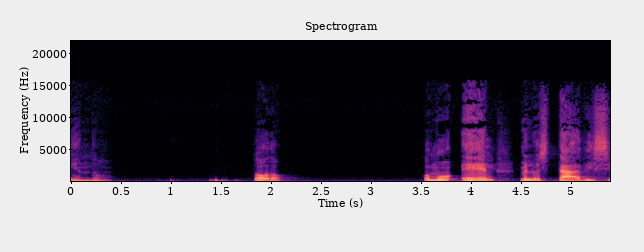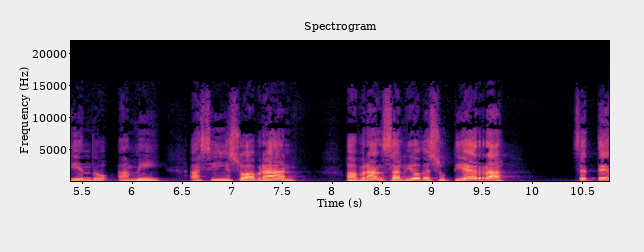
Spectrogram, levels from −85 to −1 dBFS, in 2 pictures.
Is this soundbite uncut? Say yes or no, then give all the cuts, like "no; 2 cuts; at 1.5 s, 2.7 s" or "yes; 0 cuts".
yes; 0 cuts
